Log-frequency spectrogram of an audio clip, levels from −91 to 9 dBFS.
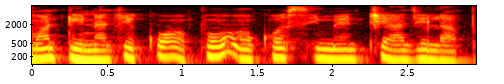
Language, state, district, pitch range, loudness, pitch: Idu Mishmi, Arunachal Pradesh, Lower Dibang Valley, 160-190 Hz, -20 LUFS, 175 Hz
